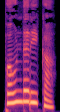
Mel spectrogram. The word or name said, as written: ಪೌಂಡರೀಕ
